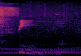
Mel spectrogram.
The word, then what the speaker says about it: Phi: Phi is pronounced fee.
